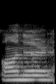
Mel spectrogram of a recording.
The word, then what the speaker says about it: honor: sure you noticed that we have a few a few words in english where the h is silent right i don't know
